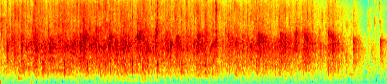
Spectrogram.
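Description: An audience applauding to welcome a speaker at a lecture on the geometry and topology of weavables, wearables and wallpaper: dense, sustained clapping from a crowd that fades near the end.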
